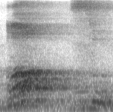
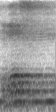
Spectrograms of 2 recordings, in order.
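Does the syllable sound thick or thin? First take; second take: thin; thick. First: Spread, smiling lips give a thin, light sound. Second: Rounded, pushed-out lips give a thick, heavy sound. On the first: The speaker calls it right. "kayak orang mau senyum gitu... sinnya nggak tebal" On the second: The speaker calls it wrong. "bibir kita langsung... monyong"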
